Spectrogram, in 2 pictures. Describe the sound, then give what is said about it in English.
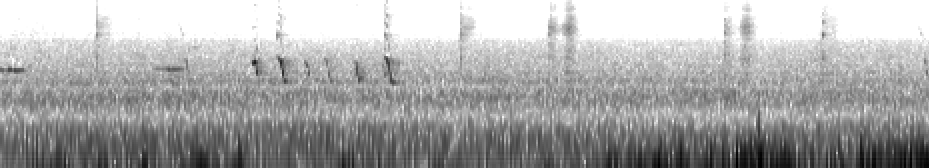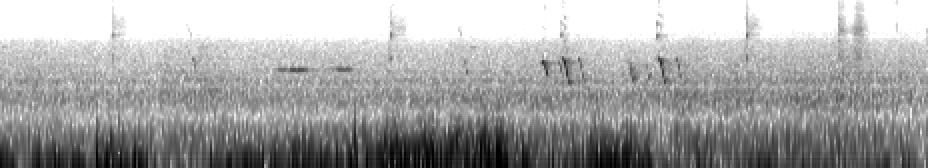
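Two New Zealand birds, one on each side, trade short runs of clear, high chirping calls back and forth, a few seconds apart, over a steady low roar of waves breaking on the beach below. “Now, there was two of them, one on each side, and they were obviously calling to each other, as you can hear.”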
